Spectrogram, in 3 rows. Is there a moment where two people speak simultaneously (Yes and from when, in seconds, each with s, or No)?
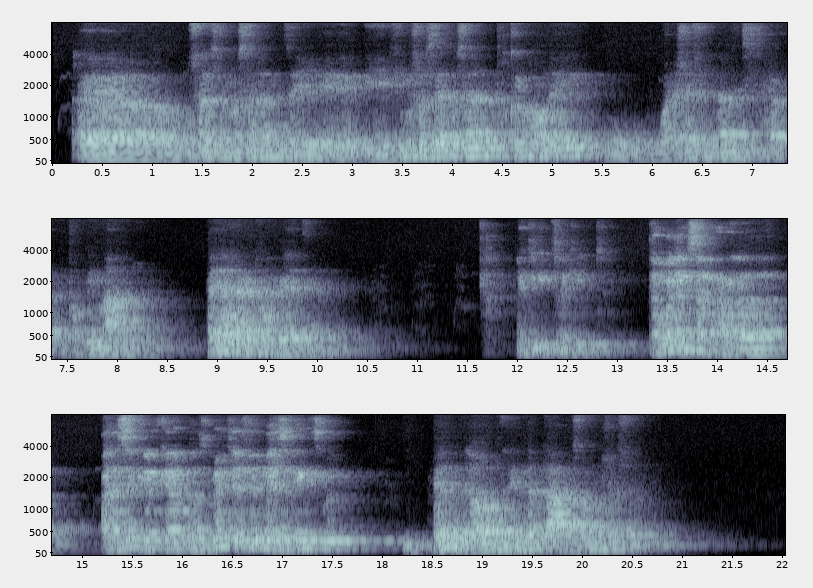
No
